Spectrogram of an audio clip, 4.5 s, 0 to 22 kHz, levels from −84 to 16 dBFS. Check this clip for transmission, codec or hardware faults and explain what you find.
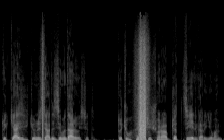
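Two wireless microphone noise hits, at 0.78 to 0.93 s and 2.64 to 3.06 s. In each, the FM radio link fades as reflected paths cancel, so receiver noise rises and is heard briefly as a swish of static, the second one longer and more sustained.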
